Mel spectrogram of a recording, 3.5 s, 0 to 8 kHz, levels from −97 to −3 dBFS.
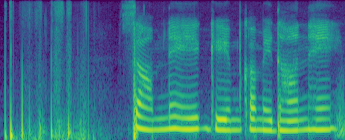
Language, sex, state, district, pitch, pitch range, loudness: Hindi, female, Madhya Pradesh, Dhar, 230 Hz, 220-240 Hz, -18 LUFS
